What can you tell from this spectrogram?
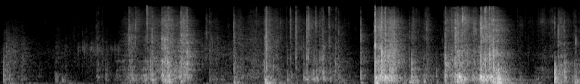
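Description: Clear packing tape being torn off a large cardboard shipping box and the cardboard flaps pulled open: crackling rips of tape and cardboard rustling, with the sharpest, loudest rips about four and five seconds in.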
